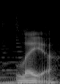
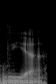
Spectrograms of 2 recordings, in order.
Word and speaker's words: Leia: Leia. Okay, got you. It's the German pronunciation, but I like Leah as well.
